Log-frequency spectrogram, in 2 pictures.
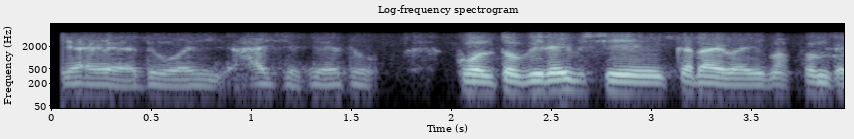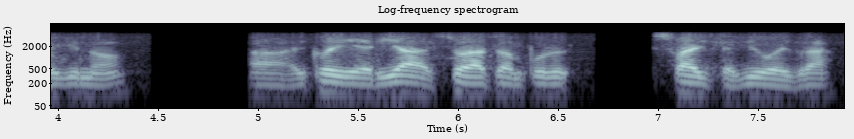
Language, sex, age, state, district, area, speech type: Manipuri, male, 45-60, Manipur, Churachandpur, rural, conversation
